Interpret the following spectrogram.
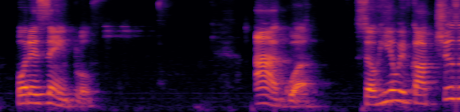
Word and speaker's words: água: Which one is stronger, U or A? A. We don't say agua, agua. We don't pronounce like that. We pronounce água.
